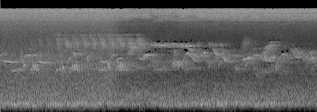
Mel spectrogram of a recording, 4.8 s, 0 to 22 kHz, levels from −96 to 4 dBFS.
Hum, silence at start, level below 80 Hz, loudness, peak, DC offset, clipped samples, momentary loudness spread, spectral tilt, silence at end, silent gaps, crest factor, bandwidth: none; 0 s; -80 dBFS; -22 LUFS; -10 dBFS; under 0.1%; under 0.1%; 2 LU; -1 dB/octave; 0 s; none; 14 dB; 16.5 kHz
